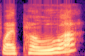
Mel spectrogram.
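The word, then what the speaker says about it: Waipoua: Is it pronounced Waipaua Forest?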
